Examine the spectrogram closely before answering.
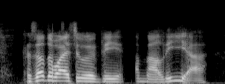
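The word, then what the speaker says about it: Amália: Because otherwise it would be Amalia. It's not Amalia. It's Amalia. Accent put on the A. Yeah. Yeah, I should have told you that. My fault. Amalia. That's right. Amalia.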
